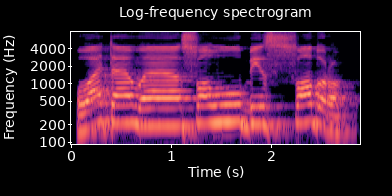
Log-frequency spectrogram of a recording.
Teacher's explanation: بالصبر، را زیر ری، بالصبری. وقف کی صورت میں را ساکن ہو جائے گا اور را کو موٹا بھی پڑھیں گے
